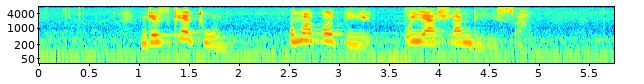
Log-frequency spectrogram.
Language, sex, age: South Ndebele, female, 21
